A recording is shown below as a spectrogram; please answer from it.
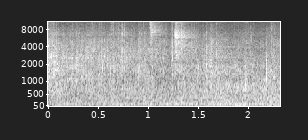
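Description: Quiet room tone with a few faint clicks and rustles.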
